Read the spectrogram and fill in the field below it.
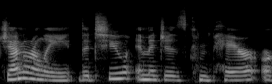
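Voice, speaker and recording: Bright and sharp in tone, a woman speaks very slowly with ordinary pitch variation. The recording is very clean, with a silent background. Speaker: photography teacher. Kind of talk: tutorial.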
